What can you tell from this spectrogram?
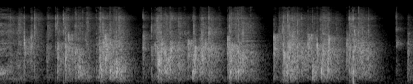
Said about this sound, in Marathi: छान खेळणाऱ्यासाठी तीन टाळ्या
